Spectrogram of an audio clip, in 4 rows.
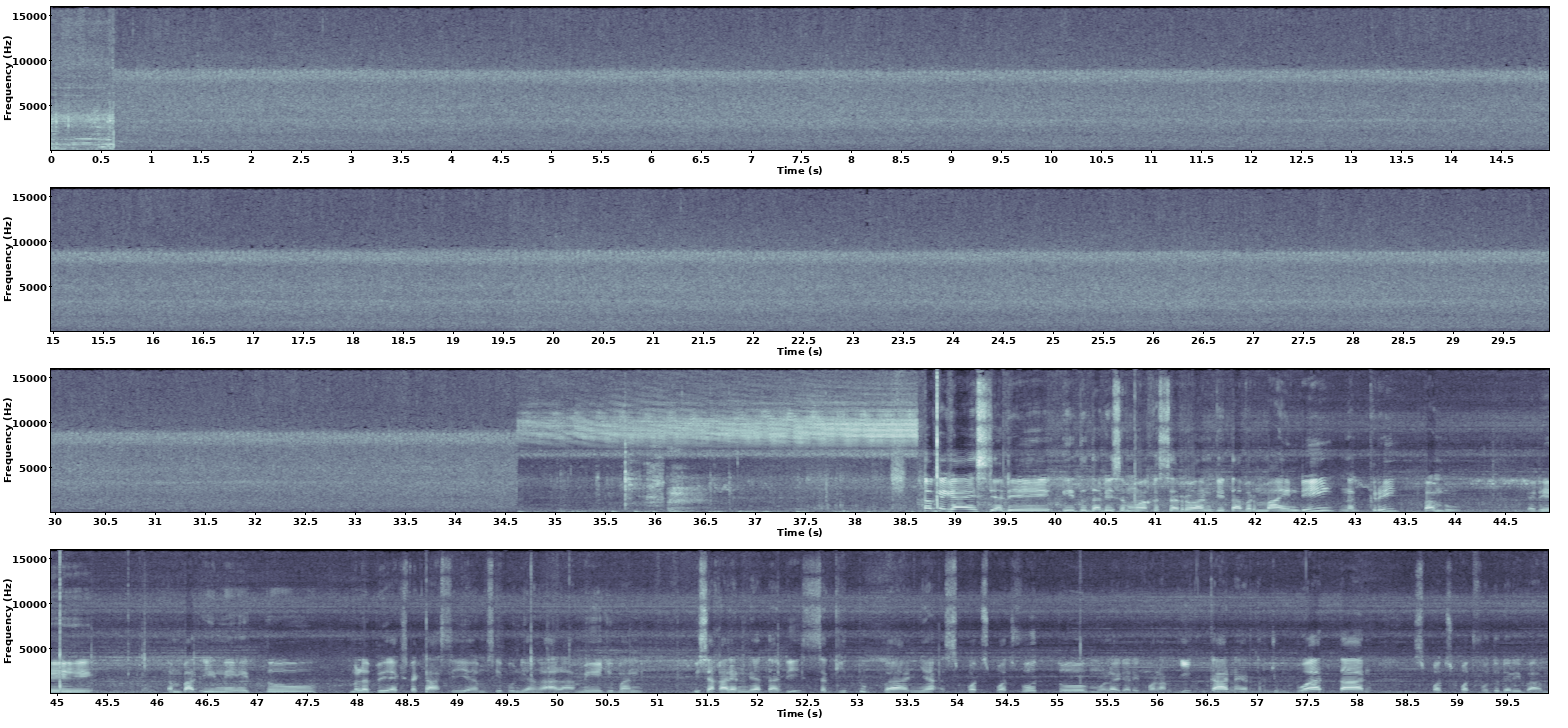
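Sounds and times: low rumble: 0:00.0 - 0:12.2, 0:19.5 - 0:30.4, 0:34.6 - 0:38.7
steady rushing noise: 0:00.0 - 0:59.9.

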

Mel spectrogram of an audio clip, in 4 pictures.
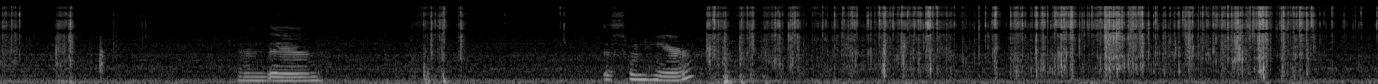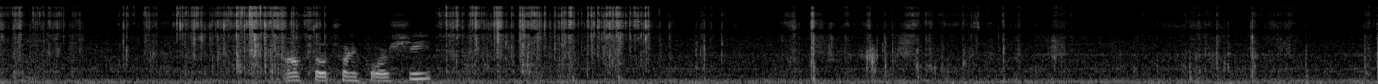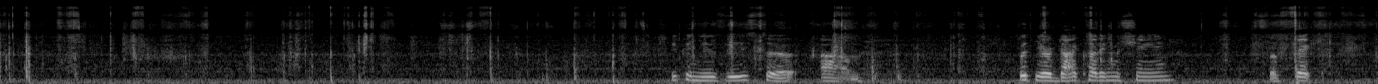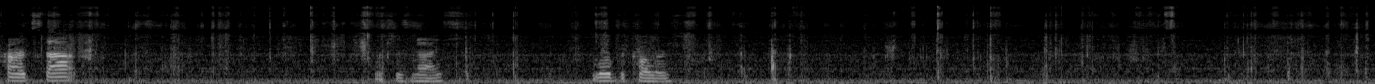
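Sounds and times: cardstock sheets rustling: 0:00.0 - 0:01.2, 0:07.1 - 0:17.2, 0:18.1 - 0:39.0, 0:39.6 - 0:55.0
low background hum: 0:00.0 - 0:55.0
plastic wrapping crinkling: 0:07.0 - 0:17.1, 0:18.2 - 0:24.4.

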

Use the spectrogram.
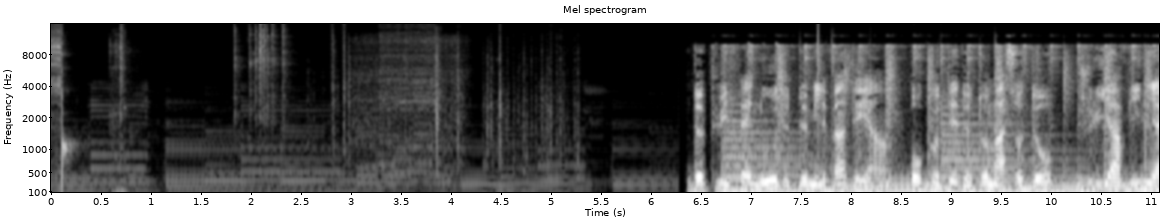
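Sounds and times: soft music: 0:00.0 - 0:05.8, 0:06.4 - 0:11.0.

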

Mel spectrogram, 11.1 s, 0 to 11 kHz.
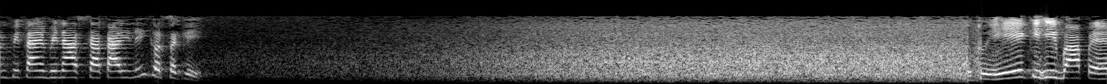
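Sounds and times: broad rushing noise: 0:01.0 - 0:11.0.

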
